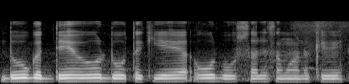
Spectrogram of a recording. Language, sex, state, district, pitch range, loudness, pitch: Hindi, male, Uttar Pradesh, Saharanpur, 135-145 Hz, -16 LUFS, 140 Hz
